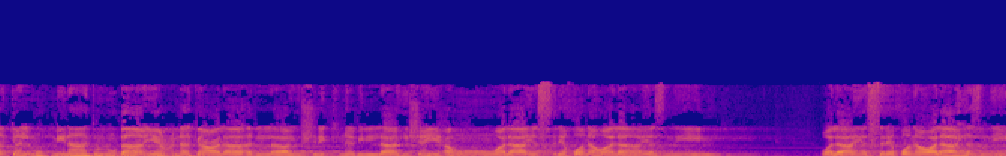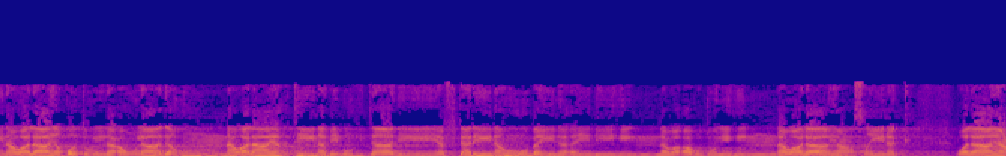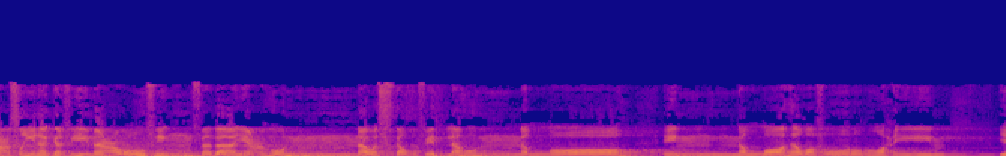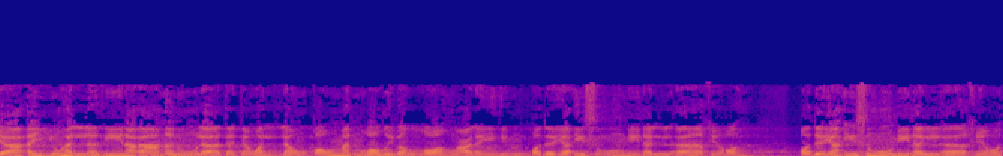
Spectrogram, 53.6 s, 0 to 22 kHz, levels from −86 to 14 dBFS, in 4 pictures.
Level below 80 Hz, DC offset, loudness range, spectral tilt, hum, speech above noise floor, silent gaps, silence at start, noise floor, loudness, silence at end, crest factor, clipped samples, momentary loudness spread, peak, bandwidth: -66 dBFS; under 0.1%; 5 LU; -5 dB/octave; none; 31 dB; none; 0 s; -55 dBFS; -24 LUFS; 0 s; 18 dB; under 0.1%; 9 LU; -6 dBFS; 11 kHz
